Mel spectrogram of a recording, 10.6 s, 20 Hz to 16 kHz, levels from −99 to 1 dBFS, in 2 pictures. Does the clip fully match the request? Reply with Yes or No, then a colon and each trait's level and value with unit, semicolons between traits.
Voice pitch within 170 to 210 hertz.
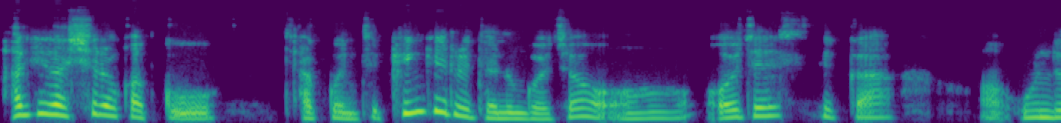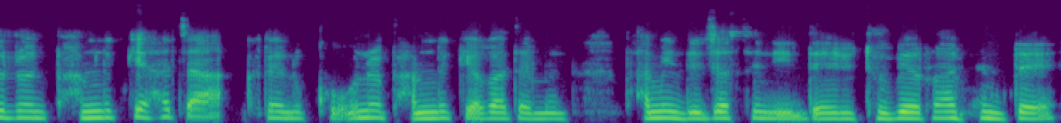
Yes: high, 190 Hz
